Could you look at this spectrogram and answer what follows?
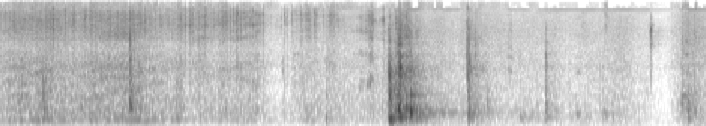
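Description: A Sizzix die-cutting machine is worked by hand as quilt fabric on a die is pushed through, with scattered mechanical clicks and knocks and one louder clunk, close by and without talk.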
